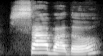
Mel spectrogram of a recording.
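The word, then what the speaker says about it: sábado: Thursday Magnus is Friday sabado with an accent on the first day Sabbath or is Saturday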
